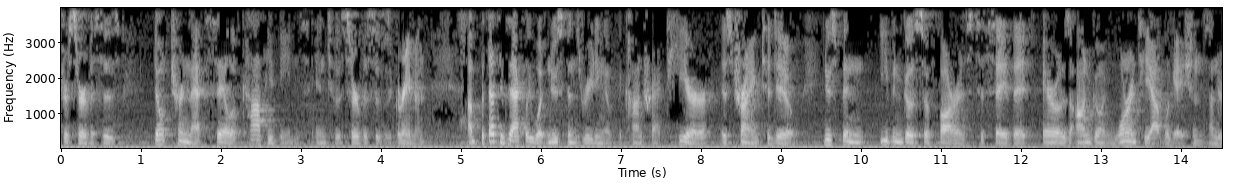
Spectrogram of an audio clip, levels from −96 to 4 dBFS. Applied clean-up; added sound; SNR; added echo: none; none; none; none.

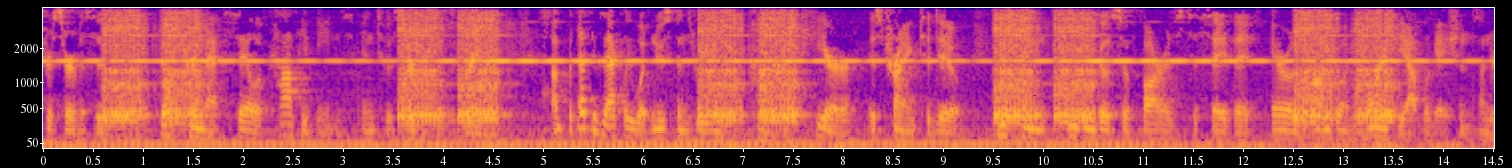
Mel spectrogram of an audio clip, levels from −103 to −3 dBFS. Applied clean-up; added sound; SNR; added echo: none; Telephone; -2 dB; none.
